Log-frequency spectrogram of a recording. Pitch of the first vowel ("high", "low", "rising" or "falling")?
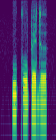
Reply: high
